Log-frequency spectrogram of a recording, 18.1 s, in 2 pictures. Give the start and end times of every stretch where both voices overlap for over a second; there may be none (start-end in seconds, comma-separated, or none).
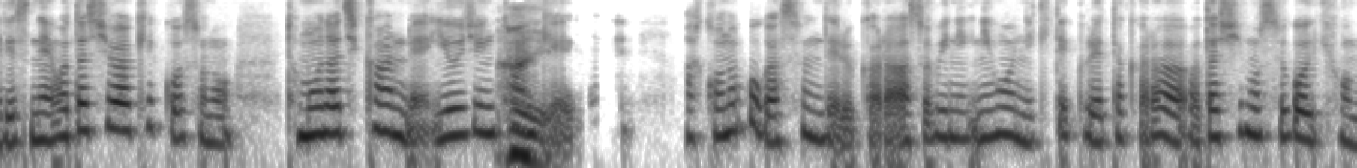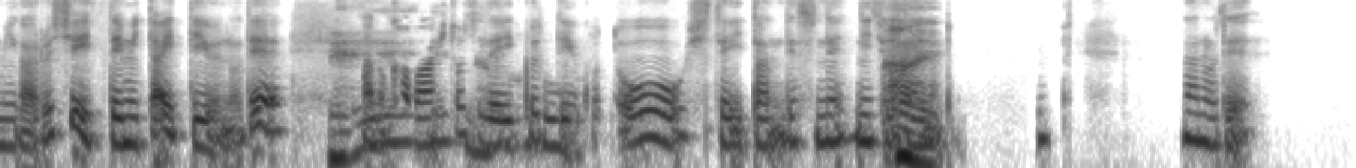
11.5-13.0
